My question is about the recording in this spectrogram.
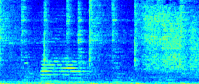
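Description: Music played loudly through loudspeakers, with a steady bass beat and a sustained melody line in the middle.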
